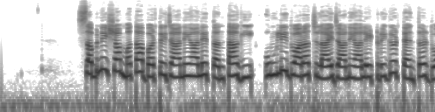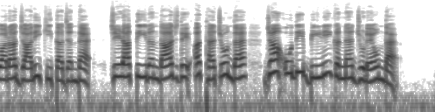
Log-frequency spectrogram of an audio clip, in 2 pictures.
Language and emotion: Dogri, neutral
